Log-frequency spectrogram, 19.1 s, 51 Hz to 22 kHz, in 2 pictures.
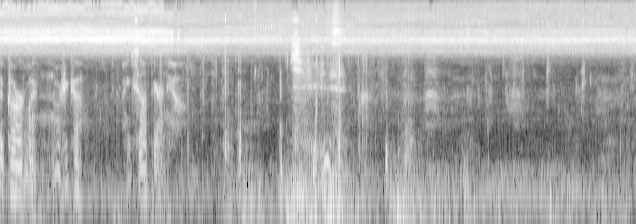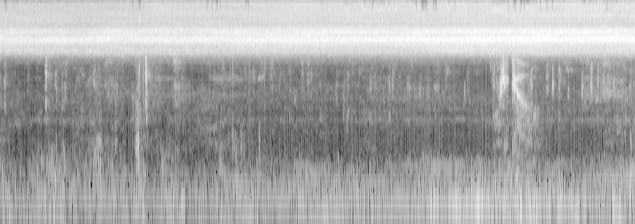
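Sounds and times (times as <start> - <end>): high-pitched insect chorus: 0.0 - 19.0
wind rumble on microphone: 3.6 - 6.6.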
